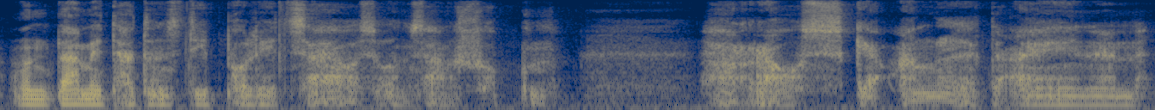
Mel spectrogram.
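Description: Husky, jumpy gang boss. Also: male voice, low-pitched, flat delivery, measured pace, whispered, heavily acted. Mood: haunted, confiding. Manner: agitated, dramatic, swinging between loud and hushed. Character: jumpy, nightmare-haunted male gang boss. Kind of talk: 1960s radio comedy acting.

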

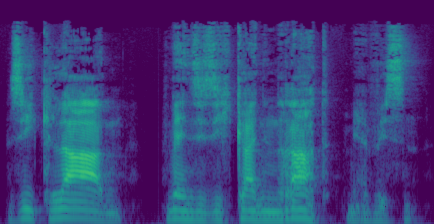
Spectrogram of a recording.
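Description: A man's voice: fairly low pitch, fairly even intonation, unhurried, gravelly, fairly bright tone, heavily acted. An actor playing a bitter, misanthropic scholar in a radio drama, harsh and lecturing in his contempt. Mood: bitter accusing. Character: bitter misanthropic male scholar, scornful older brother. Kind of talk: German radio drama acting.

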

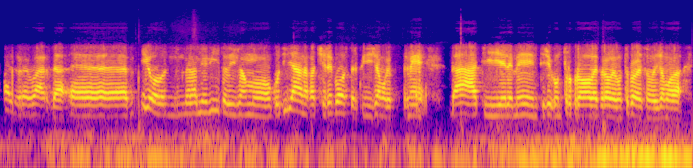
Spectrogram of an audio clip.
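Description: A man with a husky voice giving conversational, hesitant and discursive answers as a radio interview guest. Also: mid-range voice, flat delivery, normal speed, sharp tone, slight background noise, low-quality recording. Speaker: reporter, playwright and director, interview guest.

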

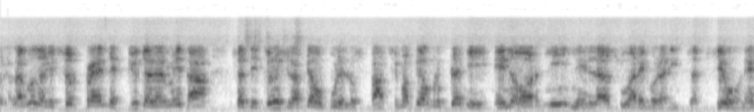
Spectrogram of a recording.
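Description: A man's voice: mid-range voice, slightly rough, lo-fi sound. A man being interviewed on radio, explaining research findings at length as a guest.

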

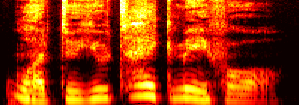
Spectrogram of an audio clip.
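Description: A woman voicing a jovial, doting male dwarf warrior in a storybook, gruff and mock-solemn. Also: fairly low pitch, animated, a little slow, a little mellow, dry recording, clean studio sound. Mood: boastful, teasing. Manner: mock-solemn, playful, teasing.

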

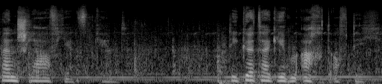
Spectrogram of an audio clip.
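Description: Sombre mother, slightly low pitch, soothing, radio drama delivery, music behind. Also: unhurried. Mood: protective, soothing. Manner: soothing, grave. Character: sombre, protective mother calming her sick daughter. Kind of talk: German radio drama acting.

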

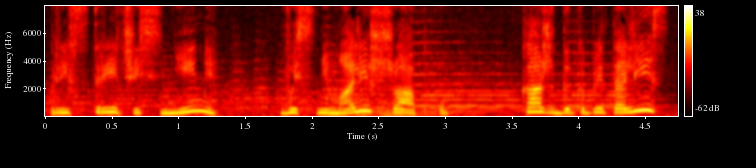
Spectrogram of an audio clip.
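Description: An actress playing a dutiful woman reciting a party history textbook in a deliberate, didactic audio-drama manner. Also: high voice, lively intonation, darkish tone, soft background music. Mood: solemn, didactic.

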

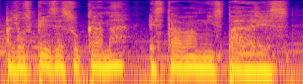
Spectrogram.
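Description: A man's voice: fairly low pitch, fairly even intonation, moderate pace, over music, lightly acted. An actor playing a tender, melancholy young man in love, narrating in a radio drama.

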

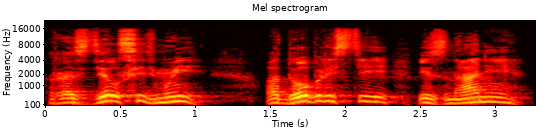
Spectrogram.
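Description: High-voiced, humble village church scribe. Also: male voice, expressive, slow, mellow, husky, heavily acted. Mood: humble, devoted. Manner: deferential, earnest, old-fashioned churchly speech. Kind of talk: Soviet radio drama acting.

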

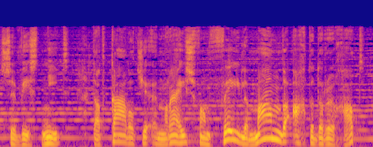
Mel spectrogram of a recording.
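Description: A man narrating a scripted fairy tale as an expressive audiobook storyteller. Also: medium pitch, unhurried. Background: music.

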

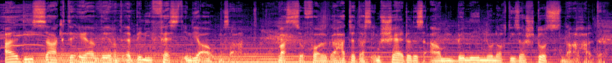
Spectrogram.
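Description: A man's voice: deep voice, moderate pace. A man narrating a radio drama in a scripted literary style. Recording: clear music bed behind.

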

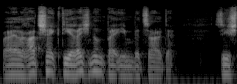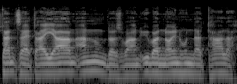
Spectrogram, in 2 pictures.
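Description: An actor playing a plain-spoken small-town neighbour in a German radio drama, measured and deferential in manner. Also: male voice, low voice, steady tone.

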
